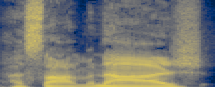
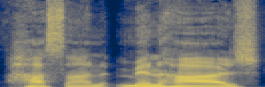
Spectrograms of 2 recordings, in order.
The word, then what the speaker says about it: Hasan Minhaj: We pronounced his name wrong. We said Hasan Minaj. It should be pronounced Hasan Minhaj.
